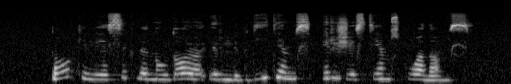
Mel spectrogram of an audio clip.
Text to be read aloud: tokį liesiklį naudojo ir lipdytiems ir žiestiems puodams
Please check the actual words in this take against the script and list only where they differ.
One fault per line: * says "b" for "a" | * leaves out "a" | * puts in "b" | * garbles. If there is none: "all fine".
all fine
